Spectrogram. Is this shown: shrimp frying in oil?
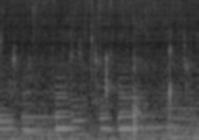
yes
